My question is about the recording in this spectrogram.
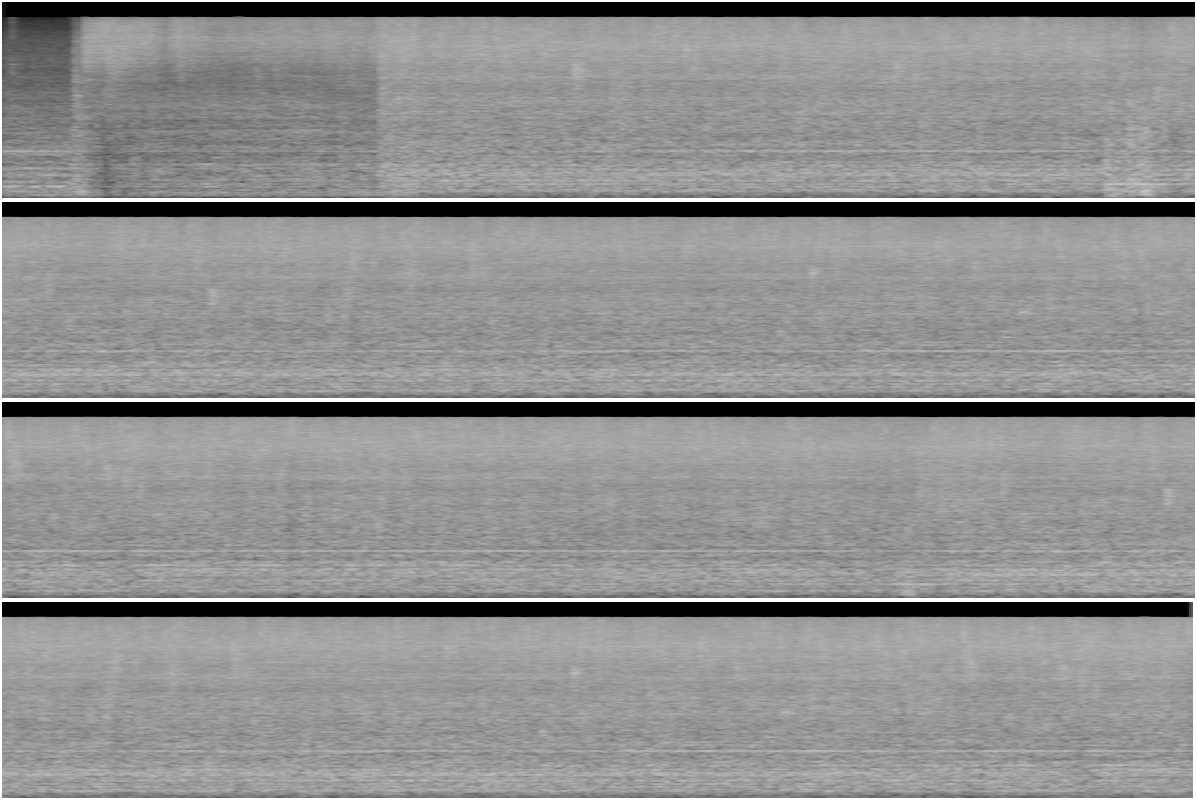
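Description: Shower running: a steady hiss of water spray that comes on about two seconds in, after the valve handle is turned, with a faint steady tone underneath.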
